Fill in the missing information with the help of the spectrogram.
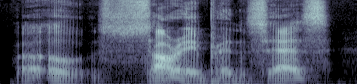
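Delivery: apologetic minister; mild low minister voice; lightly voiced prime minister. A narrator's reading. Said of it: "said the Prime Minister".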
